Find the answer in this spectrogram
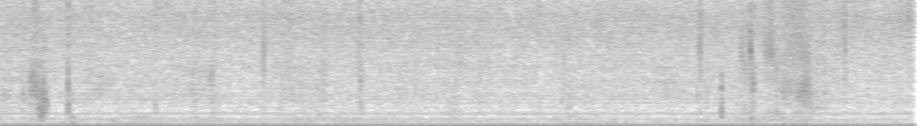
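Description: Steady low electrical hum, with faint brief rustles and scrapes of hands pressing and smoothing paper on a craft mat, about a third of a second in and again around five seconds in.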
